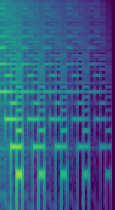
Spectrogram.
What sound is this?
Sound effects > Electronic / Design
LOUD SOUND WARNING retro echo jingle idk
made in openmpt. a collectible sound possibly.
effect, echo, game, idk, sfx, retro, beep, bleep, jingle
